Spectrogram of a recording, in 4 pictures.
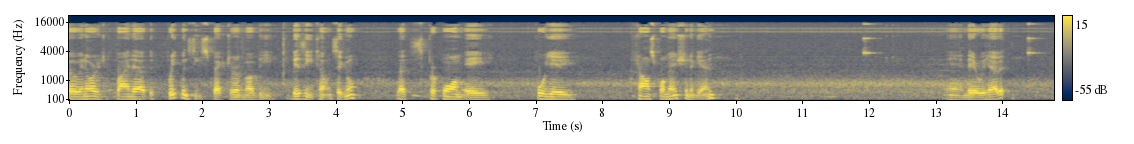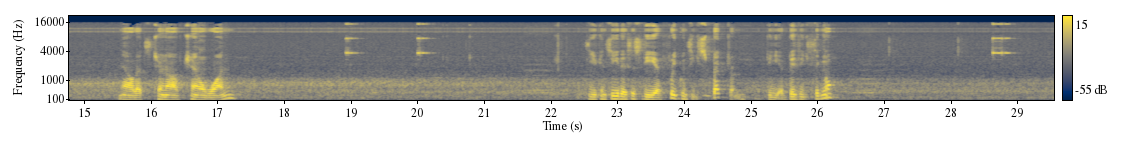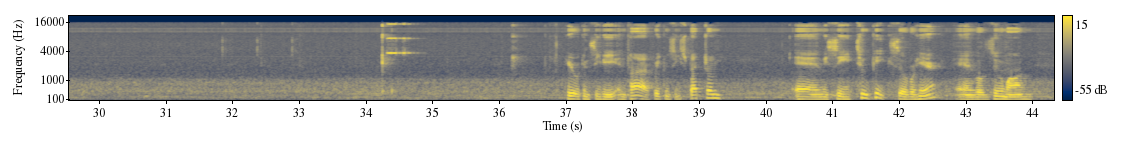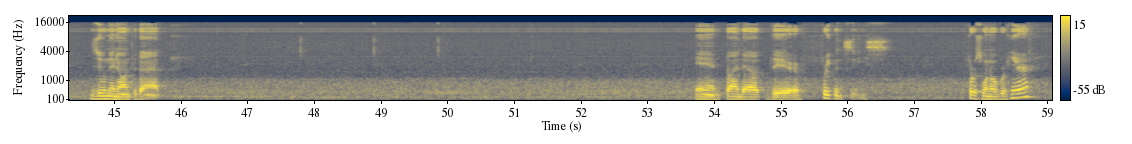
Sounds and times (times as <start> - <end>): Speech: 0.0 - 6.4, 7.0 - 7.7, 8.4 - 9.8, 13.1 - 14.1, 15.5 - 17.4, 22.5 - 26.3, 37.0 - 39.4, 40.4 - 44.0, 44.6 - 45.8, 53.7 - 56.7, 57.8 - 58.9.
